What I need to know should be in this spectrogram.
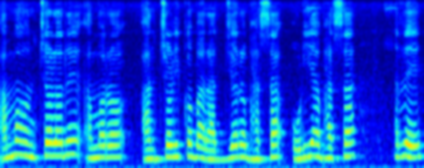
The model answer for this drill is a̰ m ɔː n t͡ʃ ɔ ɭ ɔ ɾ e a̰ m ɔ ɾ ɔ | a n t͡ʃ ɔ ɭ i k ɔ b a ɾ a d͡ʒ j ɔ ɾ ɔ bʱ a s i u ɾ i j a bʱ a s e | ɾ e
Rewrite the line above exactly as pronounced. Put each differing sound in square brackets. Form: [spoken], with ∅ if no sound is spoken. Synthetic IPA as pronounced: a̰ m ɔː n t͡ʃ ɔ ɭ ɔ ɾ e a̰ m ɔ ɾ ɔ | a n t͡ʃ ɔ ɭ i k ɔ b a ɾ a d͡ʒ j ɔ ɾ ɔ bʱ a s [a] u [ɽ] i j a bʱ a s [a] | ɾ e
